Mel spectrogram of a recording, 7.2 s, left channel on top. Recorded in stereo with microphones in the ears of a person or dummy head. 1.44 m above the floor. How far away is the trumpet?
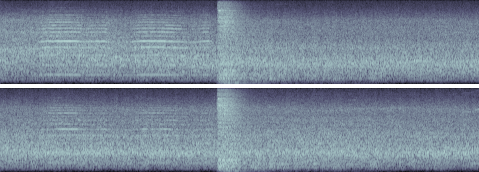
About 1.3 m.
